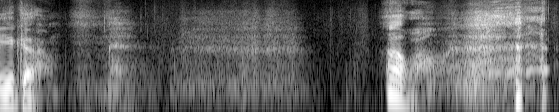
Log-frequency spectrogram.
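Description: An elderly man speaks calmly, close to the microphone.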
